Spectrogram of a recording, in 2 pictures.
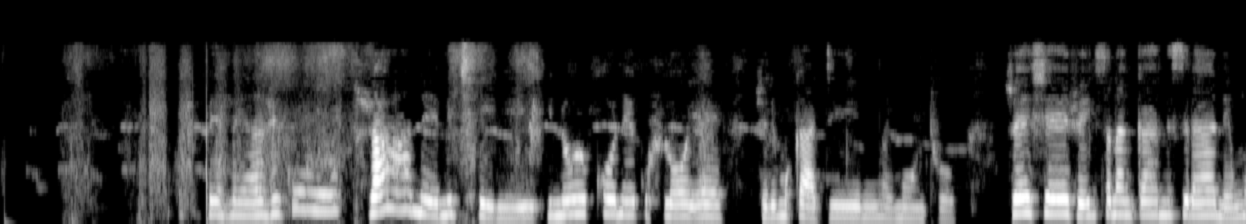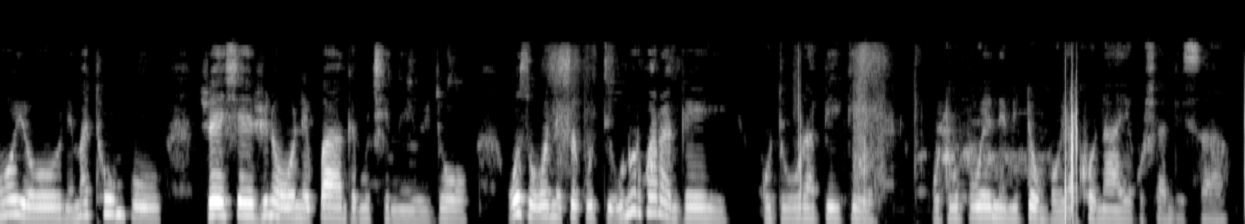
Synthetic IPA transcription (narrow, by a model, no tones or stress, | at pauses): bʱe̞ɮeɾaʐikuruʐane̞mit͡ʃiniːnokonekuɬojeʐ̥iɾimukatimemuːntʰu | ʐ̥e̞ʃe̞ʐesanaŋɡanisiɾane̞mo̞jo̞ne̞matʰumbuʐ̥e̞ʃe̞ʐino̞ːne̞kwaŋɡe̞mut͡ʃinid͡ʒowuzo̞ːne̞kwe̞kutiuno̞rwaɾaŋɡe̞i | kutiuɾapike | kutiupiwene̞mito̞mbo̞jakʰo̞naje̞kuʃandiːsa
